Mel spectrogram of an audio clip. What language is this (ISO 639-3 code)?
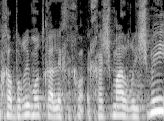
heb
